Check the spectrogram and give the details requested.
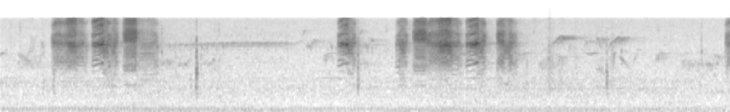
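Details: Black drongo (Dicrurus macrocercus) juvenile begging parents for food with harsh, raspy squawks in bursts of about half a second, with a few thin high whistles between them.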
